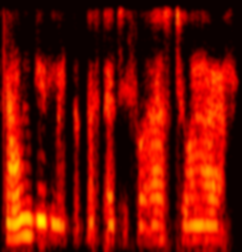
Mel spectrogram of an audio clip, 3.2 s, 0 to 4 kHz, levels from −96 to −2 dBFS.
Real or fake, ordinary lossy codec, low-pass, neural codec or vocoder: fake; none; 3.6 kHz; codec, 16 kHz, 2 kbps, FreqCodec, smaller model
